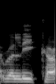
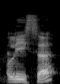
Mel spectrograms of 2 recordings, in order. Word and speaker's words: Roliça: It looks like Rolica, I think it's pronounced wrong, yeah. Roliça, on the 17th of August.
